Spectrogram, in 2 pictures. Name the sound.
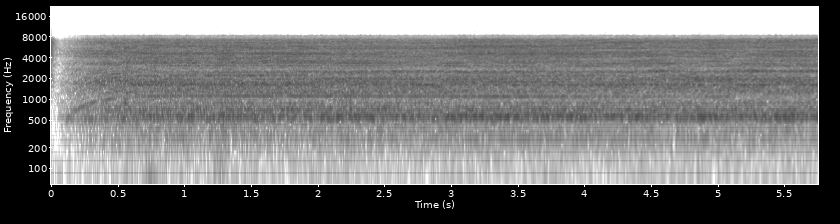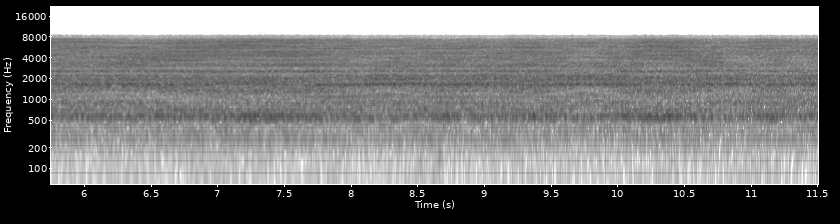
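heat gun drying paint on art journal page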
